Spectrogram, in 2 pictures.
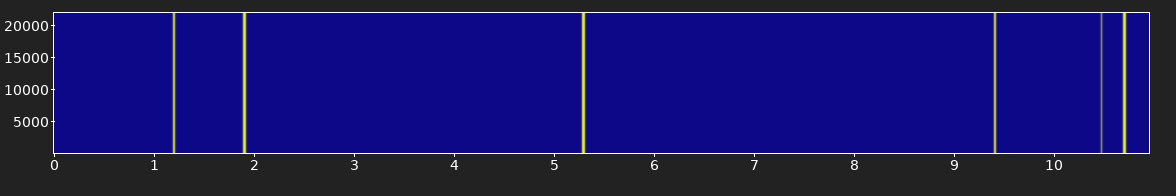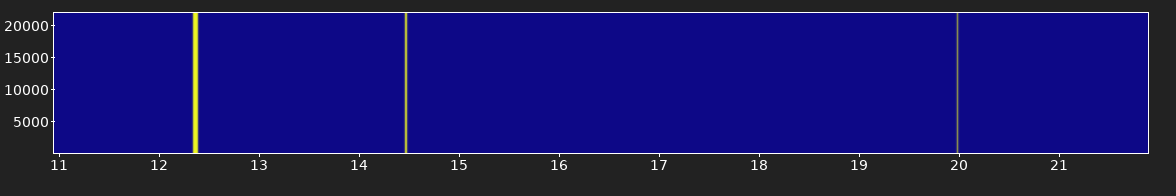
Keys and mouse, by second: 3.5 right click, 6.1 ctrl+click, 8.2 ctrl+click, 10.0 right click, 11.7 ctrl+click, 13.0 right click, 13.2 right click, 14.1 ctrl+click, 15.9 right click, 16.2 right click, 16.8 shift+right click, 17.9 f, 18.4 f, 19.4 f, 21.5 middle click.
